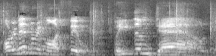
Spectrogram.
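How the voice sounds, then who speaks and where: A man's voice: high voice, big pitch swings, vocal fry, a bit bright, exaggerated voice. A man playing a vain, dim action-film star boastfully in a live comic radio parody. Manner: boastful, dramatic pauses. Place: theatre stage before live recording. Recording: echoey live stage, distant mic, faint noise.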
